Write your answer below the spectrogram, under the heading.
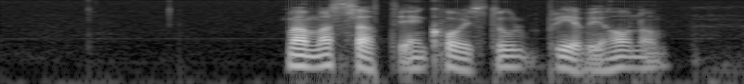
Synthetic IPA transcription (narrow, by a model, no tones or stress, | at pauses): mamːasat̪ʰːɪ̰ʔɛnkʰɔɾjst̪uːlbɾeːvɪ̰ːɦɔnːɔ̰m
